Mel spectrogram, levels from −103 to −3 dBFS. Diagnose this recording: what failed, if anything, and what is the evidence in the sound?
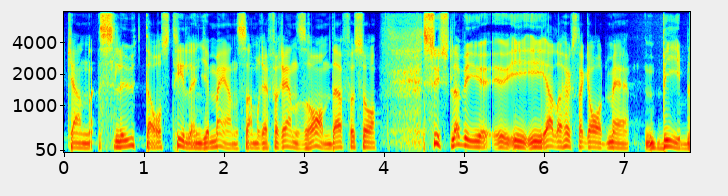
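Gain pumping runs through the whole speech clip, with the level swinging by around 20 dB. Loud and quiet passages sit unnaturally close together, so the sound is squashed. The likely cause is microphone input gain set far too high, with a fast limiter or compressor clamping it down on each peak. The call's own processing, which stops at 8 kHz, is not at fault.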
